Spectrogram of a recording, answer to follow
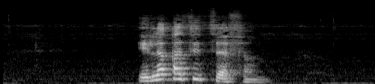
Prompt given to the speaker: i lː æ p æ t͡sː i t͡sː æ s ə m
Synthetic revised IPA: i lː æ q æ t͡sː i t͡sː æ f ə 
